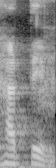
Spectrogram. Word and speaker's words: Hateem: bacanya Hatim.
